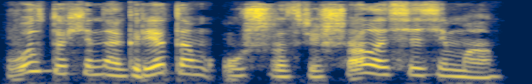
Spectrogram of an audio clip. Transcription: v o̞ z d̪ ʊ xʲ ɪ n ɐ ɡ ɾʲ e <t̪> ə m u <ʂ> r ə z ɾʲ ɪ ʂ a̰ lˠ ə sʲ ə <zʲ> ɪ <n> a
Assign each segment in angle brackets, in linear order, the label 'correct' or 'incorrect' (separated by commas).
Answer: correct, correct, correct, incorrect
